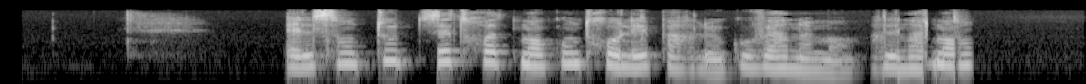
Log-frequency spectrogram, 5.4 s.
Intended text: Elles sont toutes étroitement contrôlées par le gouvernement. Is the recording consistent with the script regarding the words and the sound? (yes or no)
no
